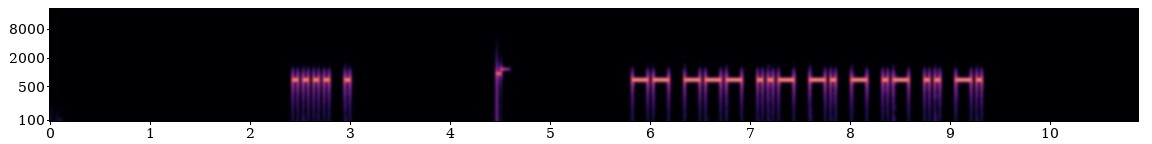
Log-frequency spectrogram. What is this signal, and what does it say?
Morse code, heard as a keyed tone, about 22 wpm, 700 Hz. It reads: HE MOUNTAIN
